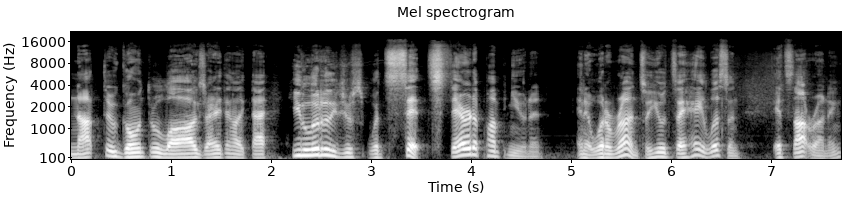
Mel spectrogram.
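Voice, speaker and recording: A man with an American accent at a fairly quick pace, very wide pitch swings, dry, close sound with no echo, and a very clean recording with a silent background. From Houston, Texas. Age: 20s. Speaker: oil and gas executive. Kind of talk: casual chat.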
